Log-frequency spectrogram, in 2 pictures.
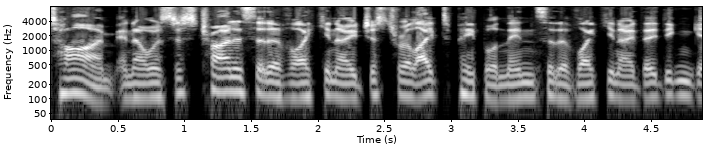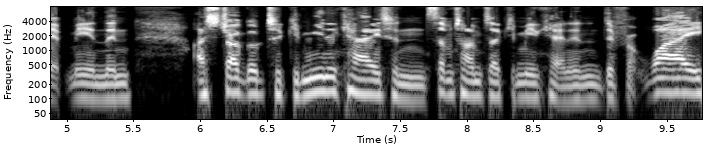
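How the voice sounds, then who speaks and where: In a dry, close sound with no echo, a man with an Australian accent talks at a very fast pace with hardly any pauses, at medium pitch and with ordinary pitch variation. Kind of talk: interview. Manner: halting, many fillers.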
